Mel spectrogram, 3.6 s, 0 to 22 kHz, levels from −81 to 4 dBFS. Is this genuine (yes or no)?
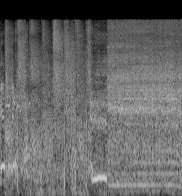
no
